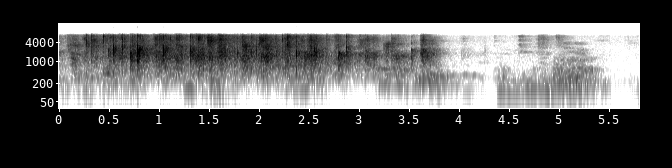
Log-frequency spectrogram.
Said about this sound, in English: Right, a round of applause.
